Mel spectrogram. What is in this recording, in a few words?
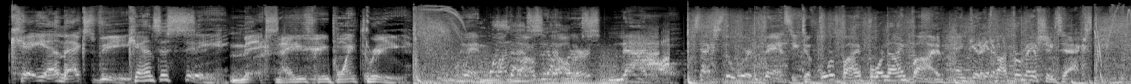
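Radio Imaging, American Male Voice; CHR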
